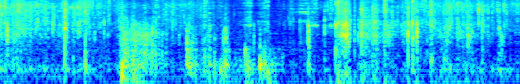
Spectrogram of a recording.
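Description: Pressed white gym chalk (magnesium carbonate) donut rings, solid and crumbly, are squeezed and crumbled between bare fingertips and palms over a bed of loose chalk powder, with more rings at the edge. Dry, crunchy cracks and crumbling crackles sound in quick irregular bursts over a soft gritty rustle, mostly low in tone with short, dead snaps.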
